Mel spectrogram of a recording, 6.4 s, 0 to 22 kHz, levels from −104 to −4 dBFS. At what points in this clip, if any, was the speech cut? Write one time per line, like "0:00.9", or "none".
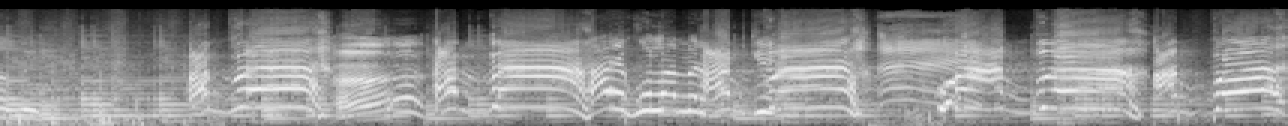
none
